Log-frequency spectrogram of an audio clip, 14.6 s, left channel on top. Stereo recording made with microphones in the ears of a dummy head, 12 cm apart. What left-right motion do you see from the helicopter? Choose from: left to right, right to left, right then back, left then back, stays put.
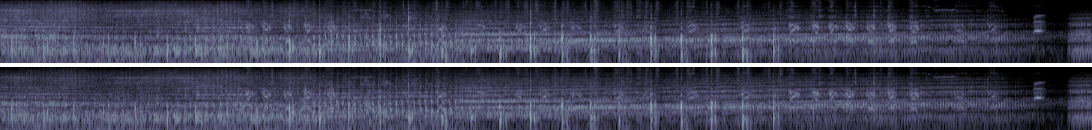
left to right.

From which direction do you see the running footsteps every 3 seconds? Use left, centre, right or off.
left, left, left, right, off.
